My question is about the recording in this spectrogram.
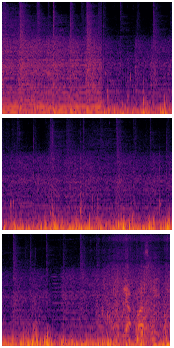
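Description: Background music that stops about two seconds in, giving way to an irregular low rumble of wind on the microphone and water around a small fishing boat. A man's voice calls out briefly near the end.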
